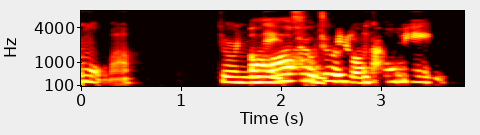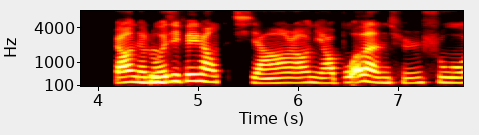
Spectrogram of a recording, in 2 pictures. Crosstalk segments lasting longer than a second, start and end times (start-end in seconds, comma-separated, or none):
1.7-3.0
